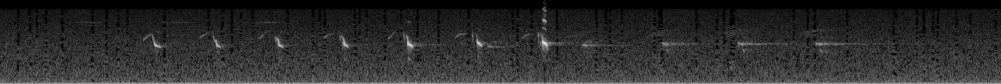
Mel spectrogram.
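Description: A bird calling: a series of seven short, sharp notes, each sliding downward and each louder than the last, then a few flat, drawn-out notes. A steady hiss runs underneath.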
